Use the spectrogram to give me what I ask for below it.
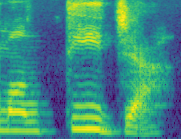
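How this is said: It is said in native Venezuelan Spanish. "but it's actually Montilla"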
